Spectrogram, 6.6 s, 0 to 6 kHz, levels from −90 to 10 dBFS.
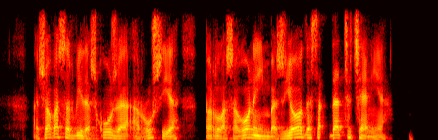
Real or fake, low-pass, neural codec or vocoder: real; 5.4 kHz; none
